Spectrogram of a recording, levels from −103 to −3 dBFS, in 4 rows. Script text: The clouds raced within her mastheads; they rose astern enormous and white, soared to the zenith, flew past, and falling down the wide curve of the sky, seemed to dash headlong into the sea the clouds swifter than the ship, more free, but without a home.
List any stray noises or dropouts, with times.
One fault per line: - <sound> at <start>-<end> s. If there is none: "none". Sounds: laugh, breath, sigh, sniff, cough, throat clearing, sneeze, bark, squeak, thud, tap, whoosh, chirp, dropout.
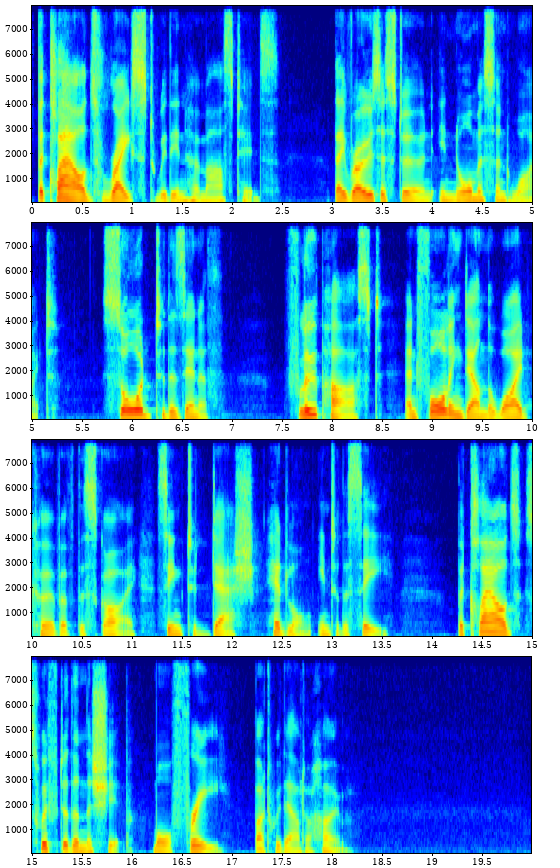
none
